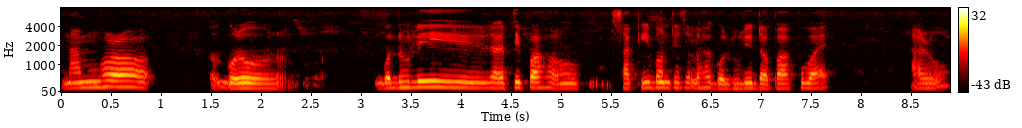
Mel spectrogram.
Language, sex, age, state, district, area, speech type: Assamese, female, 30-45, Assam, Jorhat, urban, spontaneous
